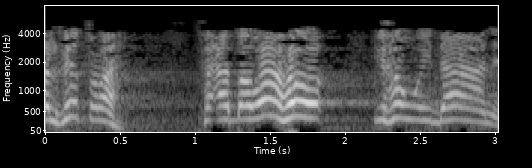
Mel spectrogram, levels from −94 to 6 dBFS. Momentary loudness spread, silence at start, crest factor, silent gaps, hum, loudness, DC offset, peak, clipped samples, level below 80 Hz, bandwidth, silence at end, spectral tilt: 14 LU; 0 s; 16 dB; none; none; -22 LUFS; under 0.1%; -6 dBFS; under 0.1%; -64 dBFS; 5.6 kHz; 0 s; -8.5 dB/octave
